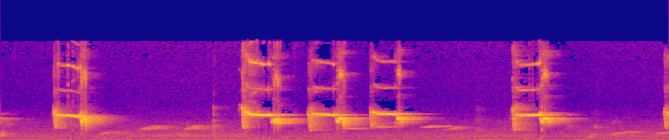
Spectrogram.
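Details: White-rumped shama song meant to make other birds sing back: crisp high falling whistles in quick groups, separated by faint soft warbling notes.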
